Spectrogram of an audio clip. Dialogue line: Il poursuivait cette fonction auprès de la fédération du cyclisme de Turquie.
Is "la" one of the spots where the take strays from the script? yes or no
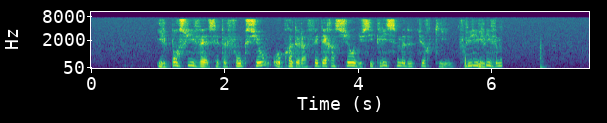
no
